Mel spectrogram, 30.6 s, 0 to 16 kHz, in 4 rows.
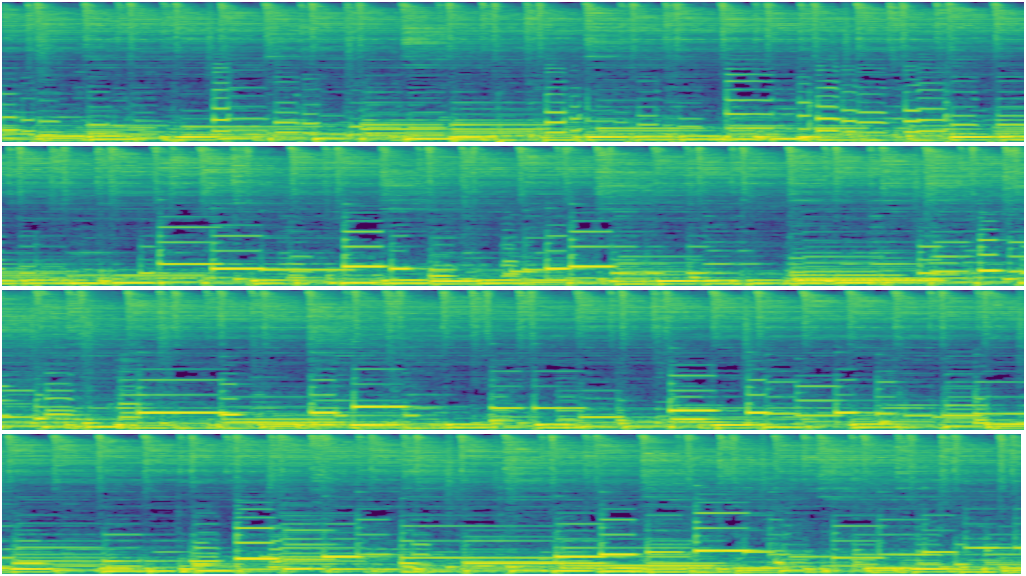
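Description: Jazz guitar improvisation on an Epiphone ES-175 hollow-body archtop electric guitar: flowing single-note lines over keyboard piano chords, with a steady cymbal and drum beat underneath.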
